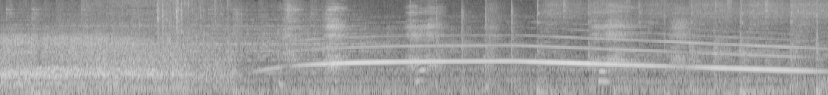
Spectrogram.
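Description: A vehicle rushes past, then about two seconds in a police siren starts: one long wail that rises in pitch, holds, and slowly falls.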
